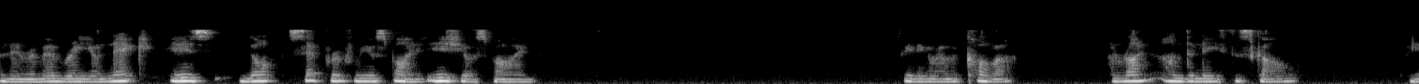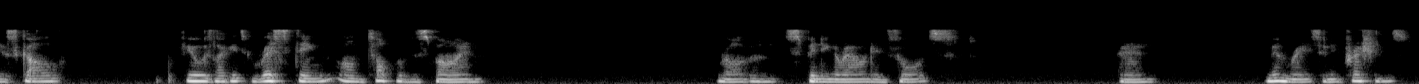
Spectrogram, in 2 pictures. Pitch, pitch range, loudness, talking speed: 130 Hz, 110-145 Hz, -20 LUFS, 95 wpm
